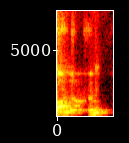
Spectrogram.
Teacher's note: the word for we stretch them has stress on the first syllable.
